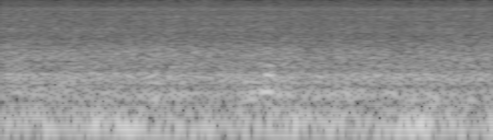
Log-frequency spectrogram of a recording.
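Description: Honeybees buzzing in a steady hum, close up over a comb frame crowded with bees.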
